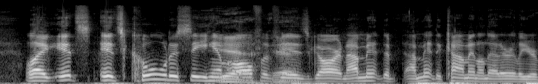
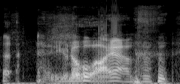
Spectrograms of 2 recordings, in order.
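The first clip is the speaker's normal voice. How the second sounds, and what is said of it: Deliberately bad stern character voice. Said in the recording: “I'm back in my bad voice again.”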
